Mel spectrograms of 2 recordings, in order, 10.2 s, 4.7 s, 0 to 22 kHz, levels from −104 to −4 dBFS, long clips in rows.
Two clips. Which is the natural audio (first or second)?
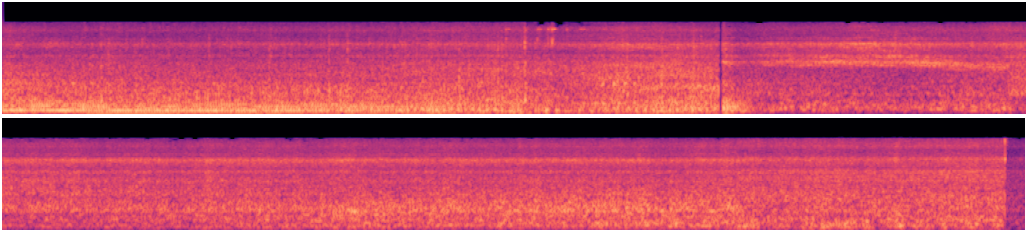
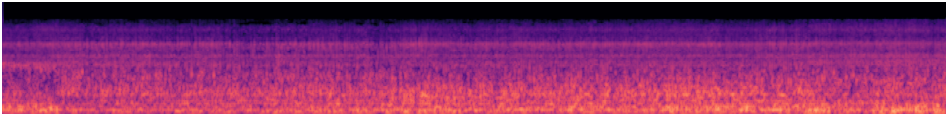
first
